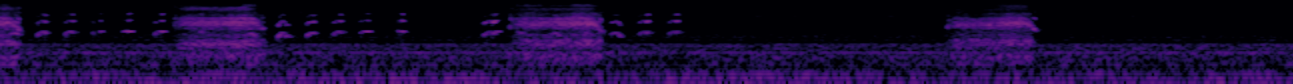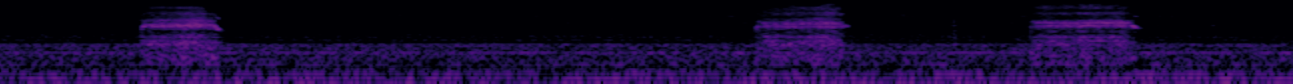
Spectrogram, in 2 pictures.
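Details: Relaxed barn owl mates in a University of Florida nest box during the breeding season, keeping a pair bond with soft chatter: six brief breathy rasps spaced one to two seconds apart, the first two with faint ticking notes.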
